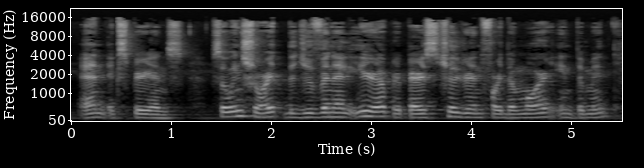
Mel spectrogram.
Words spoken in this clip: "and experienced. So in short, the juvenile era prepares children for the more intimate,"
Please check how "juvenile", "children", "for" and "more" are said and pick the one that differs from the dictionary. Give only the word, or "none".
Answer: none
